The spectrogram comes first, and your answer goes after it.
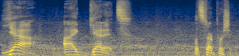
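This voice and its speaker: An actor playing a young, good-natured underdog pro wrestler in a video game story, with a casual, sarcastic delivery. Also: male voice, medium pitch, sing-song, takes it slowly, heavy background noise. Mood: stubborn, weary.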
